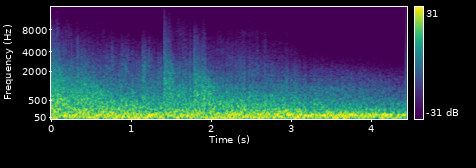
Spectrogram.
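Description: Open-pit gold mine blast: ammonium-nitrate charges in the rock go off suddenly, followed by a long, loud rumble of the breaking rock face, with a few sharp cracks a little over a second in.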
